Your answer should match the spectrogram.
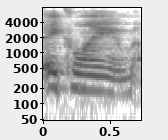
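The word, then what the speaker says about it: Acclaim: Achim was a company that produced a claim pronounced a claim oh okay oh okay no I wasn't old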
